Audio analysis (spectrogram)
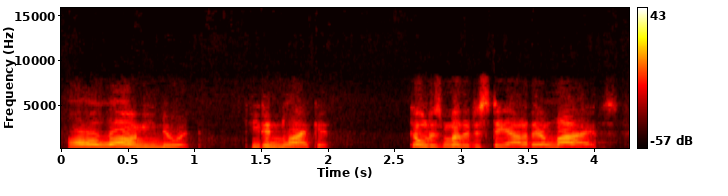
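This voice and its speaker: A woman's voice: medium pitch, fairly quick, natural voice. Actress for grieving working-class woman witness, 1950s radio drama, plain clipped delivery, muffled vintage sound. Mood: bitter, sad. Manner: plain clipped sentences, colloquial grammar. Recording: dull 1950s radio recording.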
